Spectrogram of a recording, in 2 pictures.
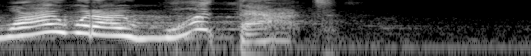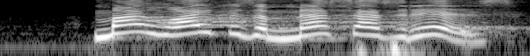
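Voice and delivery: high-pitched, put-on voice of an outsider; incredulous objection. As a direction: balk at an unwanted offer. Acting unconvinced outsider's objection.

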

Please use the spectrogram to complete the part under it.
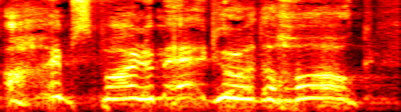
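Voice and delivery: put-on high excited child shouting; excited kid shout. Father imitating his son in play fight, high excited shout. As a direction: shout like a little boy mid-fight. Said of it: "He's like".

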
